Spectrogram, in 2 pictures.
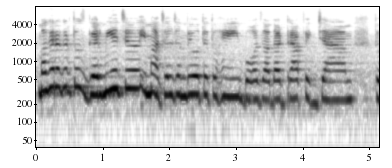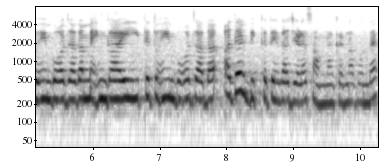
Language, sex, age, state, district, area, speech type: Dogri, female, 30-45, Jammu and Kashmir, Jammu, urban, spontaneous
